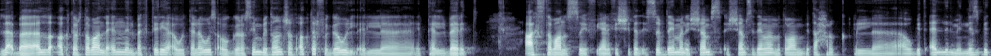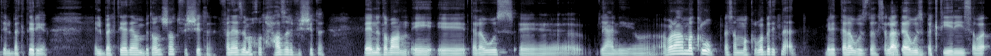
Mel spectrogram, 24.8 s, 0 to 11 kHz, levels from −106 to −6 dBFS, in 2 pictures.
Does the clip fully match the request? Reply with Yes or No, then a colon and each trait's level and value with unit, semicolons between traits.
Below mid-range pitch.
Yes: low, 110 Hz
